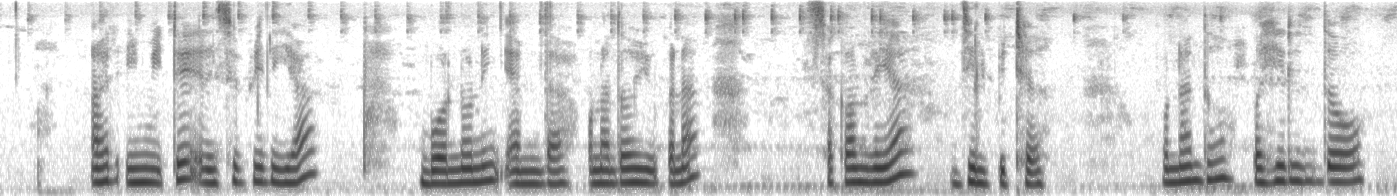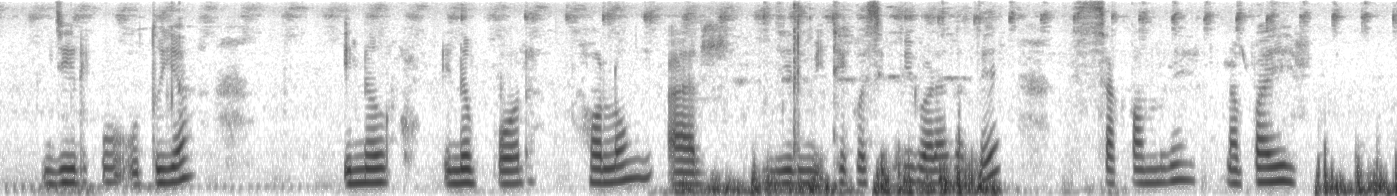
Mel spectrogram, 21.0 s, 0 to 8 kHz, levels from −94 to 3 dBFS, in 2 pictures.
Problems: background sounds at intervals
